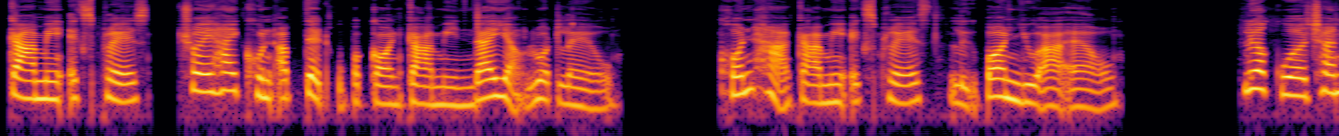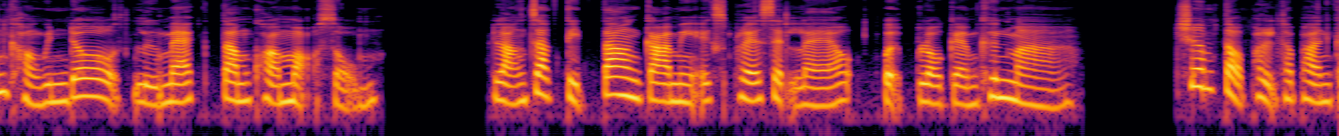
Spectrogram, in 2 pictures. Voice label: thai female

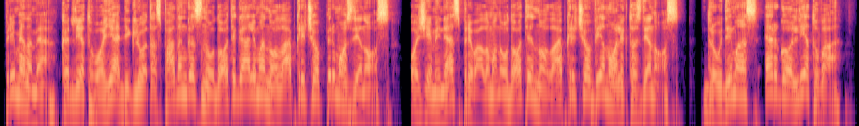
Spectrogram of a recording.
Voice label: lithuanian male

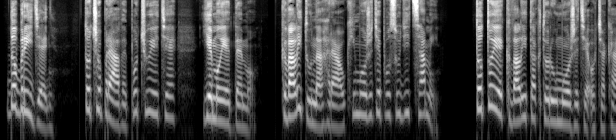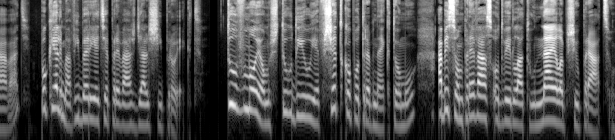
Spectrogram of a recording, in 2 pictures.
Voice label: slovak female

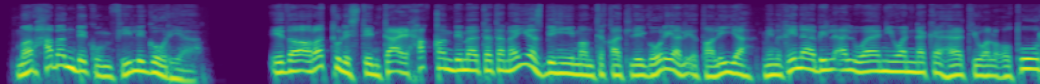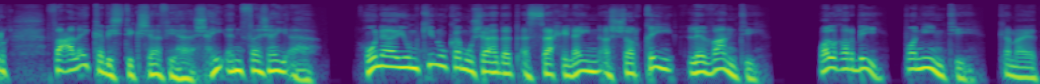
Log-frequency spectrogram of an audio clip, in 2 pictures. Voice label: arabic male, soundwaves

